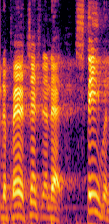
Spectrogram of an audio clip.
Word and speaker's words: Stephen: pay attention to that Stephen or who some pronounce here Stefan Stefan all right a man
